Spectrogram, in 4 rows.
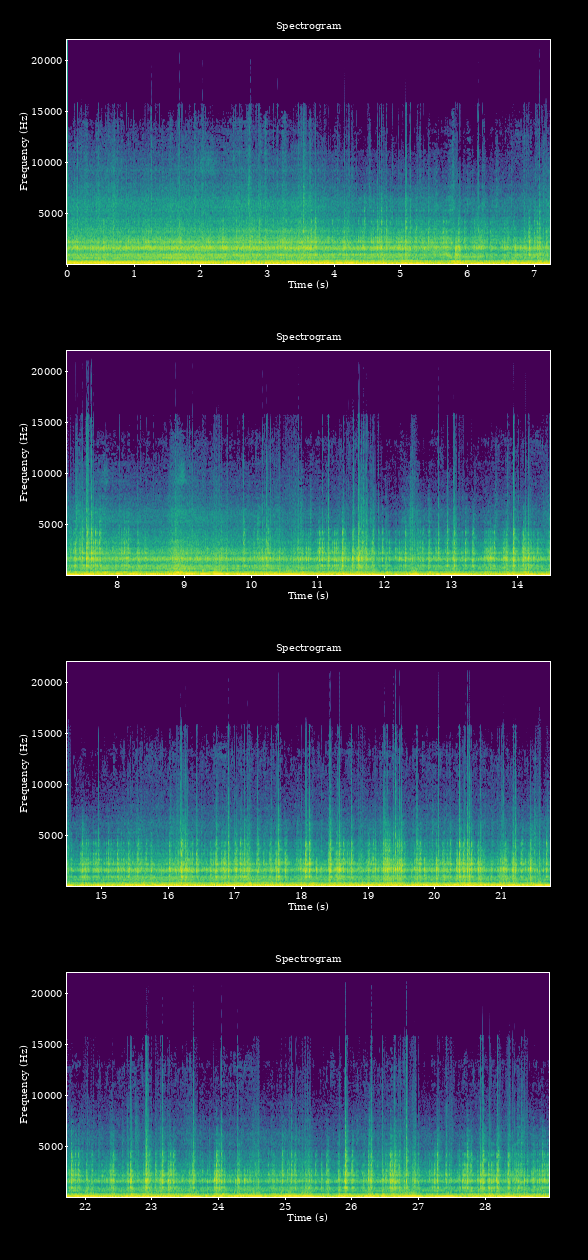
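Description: A Peugeot 205 GTi race car's four-cylinder engine heard loud from inside the stripped cabin, its pitch falling early on, rising and falling around the middle, then holding fairly steady. Many short clicks and knocks run over it. Near the end the car is running with a broken gear linkage.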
